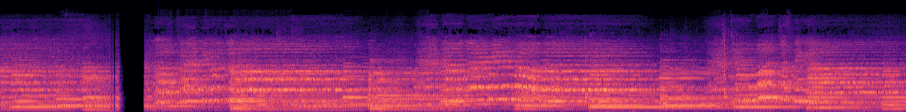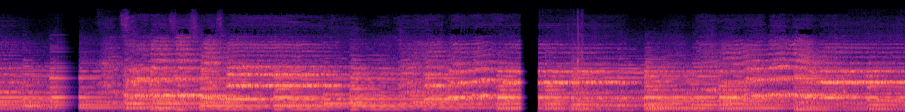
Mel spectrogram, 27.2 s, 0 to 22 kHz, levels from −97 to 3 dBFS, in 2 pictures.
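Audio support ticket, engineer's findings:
Short concealed packet loss, 1.65 s and 1.69 s, back to back, each about 40 ms: brief smear or wobble where the receiver's concealment extended the preceding sound, then blended back in. Unlike a dropout, the gap is bridged and never goes silent.

Long network dropouts, 1.77–2.17 s, 14.45–14.78 s, 21.38–21.67 s: a fading buzz or hiss, then silence (about 0.3 s in the first, 0.17 s in the third, none in the second). Audio resumes with material missing. Likely cause: the stream stopped arriving at the receiver for a few tenths of a second. Unlike short loss, the gap exceeds what concealment can bridge.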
